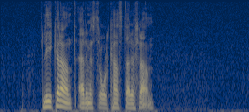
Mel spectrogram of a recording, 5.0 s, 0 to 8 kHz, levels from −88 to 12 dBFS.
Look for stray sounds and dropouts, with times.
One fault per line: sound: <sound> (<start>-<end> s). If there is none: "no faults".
no faults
